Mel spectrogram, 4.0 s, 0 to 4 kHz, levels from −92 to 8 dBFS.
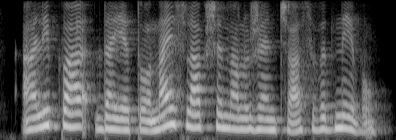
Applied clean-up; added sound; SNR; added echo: neural mask model Resemble Enhance denoiser.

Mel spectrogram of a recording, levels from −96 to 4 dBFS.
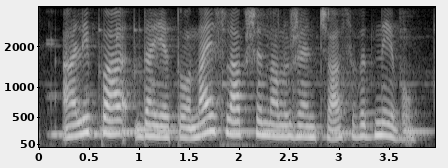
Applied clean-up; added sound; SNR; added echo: none; Marimba, xylophone; 11 dB; none.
